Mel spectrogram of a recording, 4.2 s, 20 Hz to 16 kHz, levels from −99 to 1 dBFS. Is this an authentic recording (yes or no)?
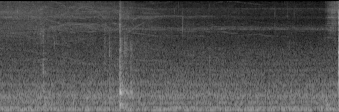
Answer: yes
